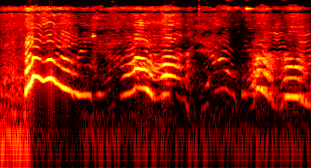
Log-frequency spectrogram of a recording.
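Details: Alaskan Malamute named Tonka complaining and arguing, refusing to wear his seatbelt on a car trip; short wavering whiny vocal bursts with rising and falling pitch, a woman's voice nearby.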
